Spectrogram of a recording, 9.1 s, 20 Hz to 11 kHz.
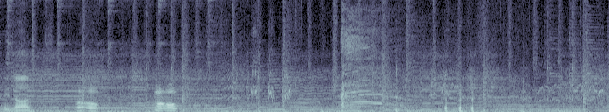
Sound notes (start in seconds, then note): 2.2 light laughter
